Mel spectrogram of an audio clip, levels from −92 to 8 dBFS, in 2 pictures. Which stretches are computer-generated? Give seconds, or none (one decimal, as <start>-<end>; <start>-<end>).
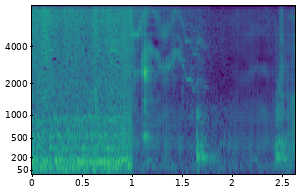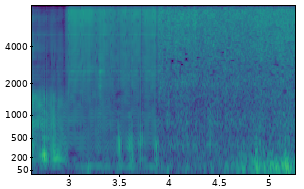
0.9-1.5; 2.0-3.9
